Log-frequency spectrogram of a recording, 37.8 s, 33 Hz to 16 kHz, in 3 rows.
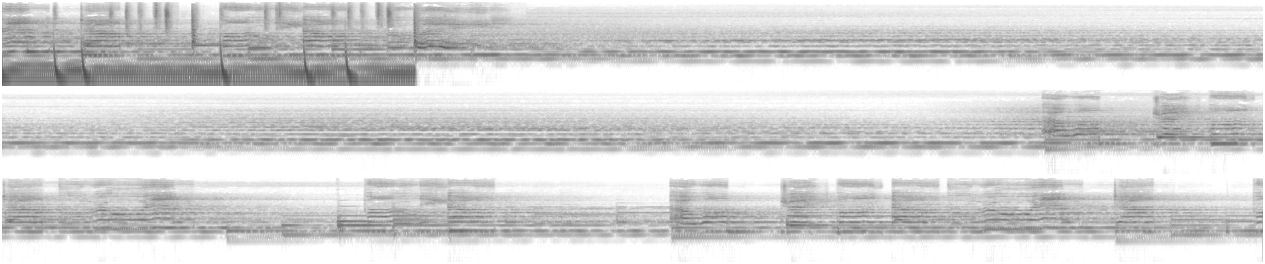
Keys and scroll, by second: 29.3 ctrl+space, 32.4 ctrl+z.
